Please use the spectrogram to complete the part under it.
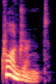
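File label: "quadrant", English, British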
